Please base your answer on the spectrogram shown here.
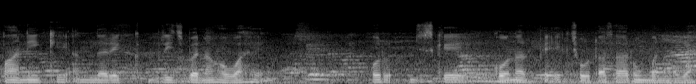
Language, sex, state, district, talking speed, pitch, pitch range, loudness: Hindi, male, Maharashtra, Nagpur, 155 wpm, 105 Hz, 100-115 Hz, -22 LUFS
